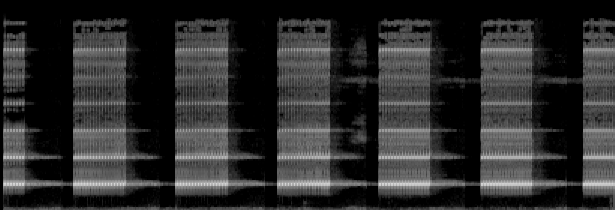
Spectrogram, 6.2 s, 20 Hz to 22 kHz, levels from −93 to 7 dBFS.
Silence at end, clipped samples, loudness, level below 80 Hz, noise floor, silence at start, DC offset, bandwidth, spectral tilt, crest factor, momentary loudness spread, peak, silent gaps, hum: 0 s; under 0.1%; -14 LUFS; -70 dBFS; -44 dBFS; 0.05 s; under 0.1%; over 20 kHz; 6 dB/octave; 12 dB; 9 LU; -6 dBFS; none; none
